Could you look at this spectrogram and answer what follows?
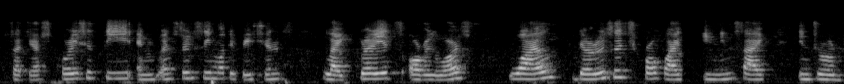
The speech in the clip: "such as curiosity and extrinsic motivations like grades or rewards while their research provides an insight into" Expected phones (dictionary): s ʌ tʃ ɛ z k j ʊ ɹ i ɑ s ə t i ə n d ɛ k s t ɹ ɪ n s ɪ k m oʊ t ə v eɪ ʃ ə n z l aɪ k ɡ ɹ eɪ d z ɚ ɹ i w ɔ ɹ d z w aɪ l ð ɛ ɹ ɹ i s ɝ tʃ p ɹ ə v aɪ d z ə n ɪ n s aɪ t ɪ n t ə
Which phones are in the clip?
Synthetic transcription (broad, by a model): s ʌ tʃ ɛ s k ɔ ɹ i s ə t i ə n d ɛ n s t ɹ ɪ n s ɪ m oʊ t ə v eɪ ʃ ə n s l aɪ k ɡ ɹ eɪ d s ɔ ɹ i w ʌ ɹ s w aɪ l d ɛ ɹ ɹ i s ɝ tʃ p ɹ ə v aɪ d ə n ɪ n s aɪ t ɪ n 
